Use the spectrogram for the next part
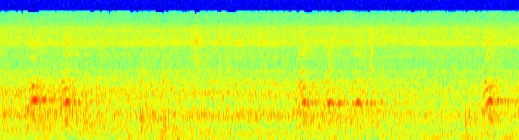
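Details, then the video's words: A dog left chained outside in cold snow all day, barking at a distance: short sharp barks in small bursts of two or three, over a steady low rumble of background noise. "Dog Barks all day in the snow"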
